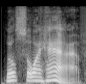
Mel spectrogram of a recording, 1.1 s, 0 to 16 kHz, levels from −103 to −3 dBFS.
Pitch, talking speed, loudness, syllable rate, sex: 145 Hz, 220 wpm, -18 LUFS, 4.3 syllables/s, male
